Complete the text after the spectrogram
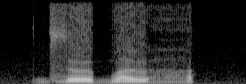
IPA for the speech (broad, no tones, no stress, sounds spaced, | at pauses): d͡z œ b a ɭ a̤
